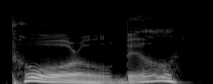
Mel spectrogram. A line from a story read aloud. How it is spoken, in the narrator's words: exclaimed mournfully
